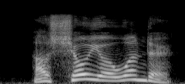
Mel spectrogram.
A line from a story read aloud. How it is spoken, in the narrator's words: he cried at them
